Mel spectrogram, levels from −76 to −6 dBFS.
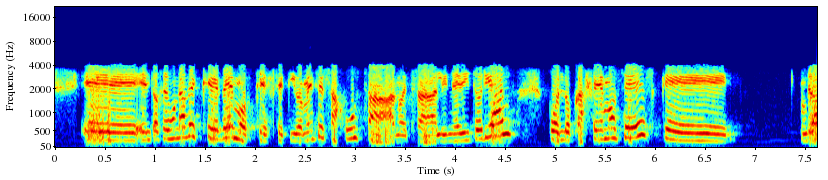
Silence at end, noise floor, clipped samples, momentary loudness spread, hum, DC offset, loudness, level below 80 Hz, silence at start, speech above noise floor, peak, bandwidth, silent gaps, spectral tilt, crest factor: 0 s; -45 dBFS; under 0.1%; 7 LU; none; under 0.1%; -11 LUFS; -60 dBFS; 0 s; 33 dB; -2 dBFS; 4.4 kHz; none; -0.5 dB/octave; 12 dB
